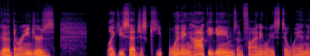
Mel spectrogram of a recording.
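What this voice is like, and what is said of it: Slightly hoarse, strained voice. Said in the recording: “my throat is a little hoarse today ... I kind of shredded my vocal cords a bit ... if I'm a little hoarse”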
